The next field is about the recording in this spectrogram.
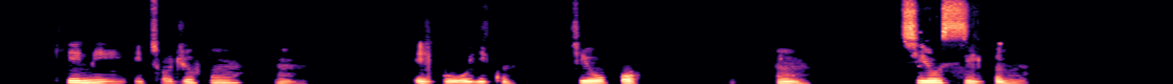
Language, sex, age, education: Yoruba, female, 15-29, tertiary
